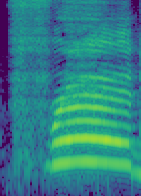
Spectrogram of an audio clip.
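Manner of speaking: very high, loud cry of the name; joyful cry. A narrator's reading. Boy cries out on seeing his dog, high and joyful. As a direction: greet the lost dog with delight. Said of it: "he cries".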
